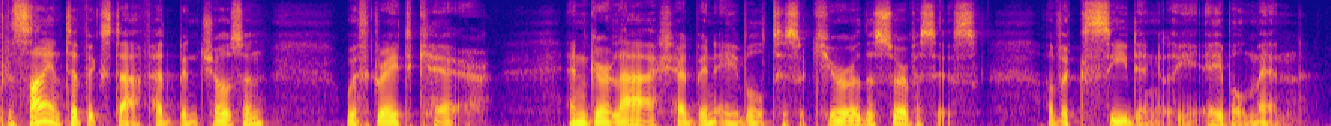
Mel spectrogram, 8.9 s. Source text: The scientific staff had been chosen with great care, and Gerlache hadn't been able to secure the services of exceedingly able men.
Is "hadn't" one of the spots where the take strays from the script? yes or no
yes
